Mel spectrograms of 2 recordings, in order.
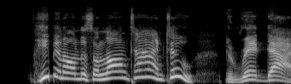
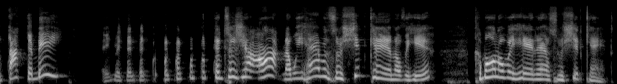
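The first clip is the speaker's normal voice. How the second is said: a higher, lightly voiced aunt calling out; aunt's call; 3 semitones higher than usual. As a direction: call him over like a cheerful aunt. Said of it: "My aunt called me".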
